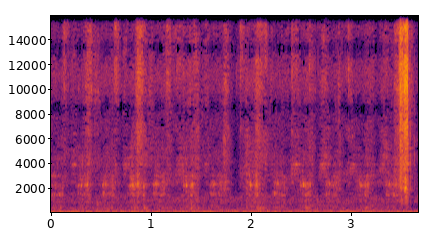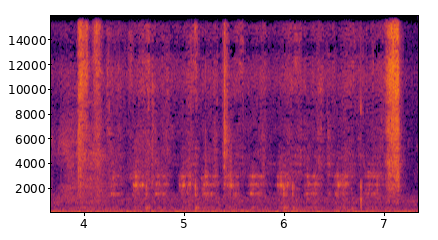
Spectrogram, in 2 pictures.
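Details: 2010 Mazda3 front passenger wheel bearing, which grinds loudly on left turns, turned by hand with caliper, rotor and driveshaft removed: faint gritty ticking and scraping, about four a second; press-in bearing still to be replaced.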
